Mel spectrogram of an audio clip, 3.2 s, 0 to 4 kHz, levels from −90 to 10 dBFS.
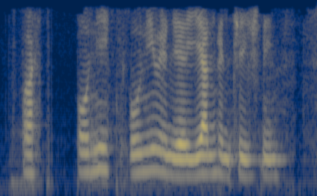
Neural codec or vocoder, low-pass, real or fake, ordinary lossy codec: codec, 16 kHz in and 24 kHz out, 2.2 kbps, FireRedTTS-2 codec; 3.6 kHz; fake; MP3, 32 kbps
